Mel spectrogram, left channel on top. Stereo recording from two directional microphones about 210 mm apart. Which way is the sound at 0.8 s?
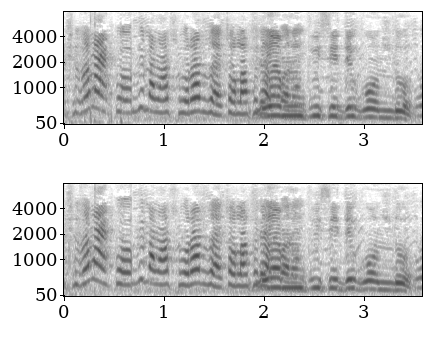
5° right (ahead or behind).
